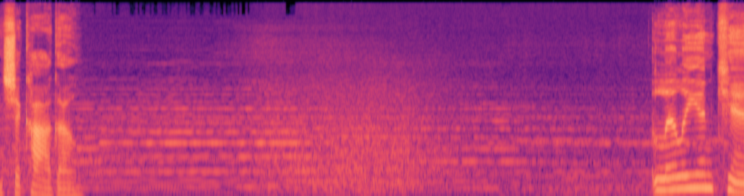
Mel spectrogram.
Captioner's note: soft serene music; waves crashing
